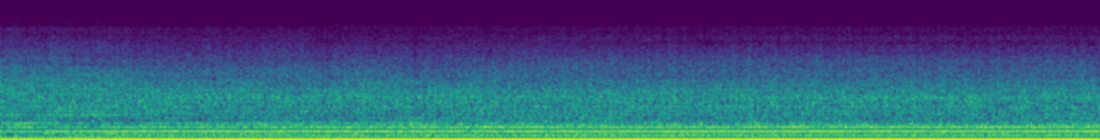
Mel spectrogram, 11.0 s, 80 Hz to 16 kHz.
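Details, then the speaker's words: Troy-Bilt TB110 push mower with a Briggs & Stratton 550EX, after an oil change, new plug and blade, replaced leaking fuel tank and cleaned carburetor. Steady, even drone at about 3100 rpm with no misses; it sounds much better. "take my little clamper and clamp the bail back give it a pull he that sounds much better"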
